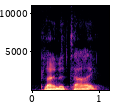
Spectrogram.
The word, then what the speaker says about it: planetai: It's planetai asteres. Well, that planetai, that sounds an awfully lot like planet, and it is. Planets were given that name because they wandered.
